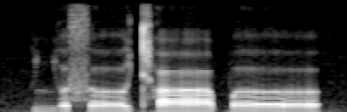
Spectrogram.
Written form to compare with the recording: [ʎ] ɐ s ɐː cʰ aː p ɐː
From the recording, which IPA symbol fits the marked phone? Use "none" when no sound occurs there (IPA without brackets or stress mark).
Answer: ʎ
